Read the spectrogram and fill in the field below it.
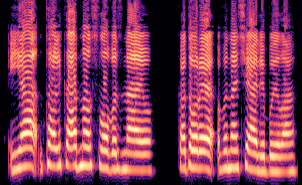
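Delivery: the bird explaining which word she knows. A narrator's reading. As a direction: declare like a proud bird. Bird's voice.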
